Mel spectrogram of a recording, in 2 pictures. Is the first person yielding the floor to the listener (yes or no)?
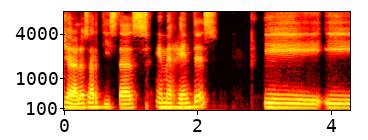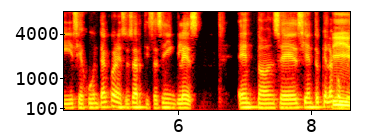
no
